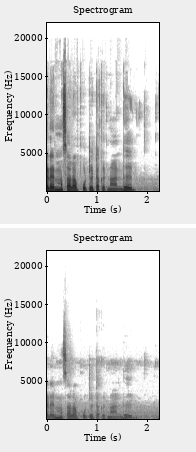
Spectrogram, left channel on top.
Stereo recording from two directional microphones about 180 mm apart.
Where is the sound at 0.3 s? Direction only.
40° left (ahead or behind).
